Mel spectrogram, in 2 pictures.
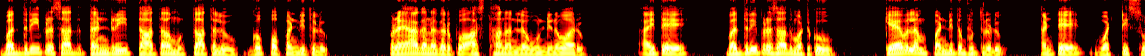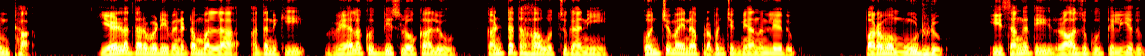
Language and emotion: Telugu, neutral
